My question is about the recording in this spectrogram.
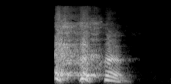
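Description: A single short burst of throat clearing and coughing, about a second long, with two or three rough pulses in quick succession, loud and alone against silence.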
